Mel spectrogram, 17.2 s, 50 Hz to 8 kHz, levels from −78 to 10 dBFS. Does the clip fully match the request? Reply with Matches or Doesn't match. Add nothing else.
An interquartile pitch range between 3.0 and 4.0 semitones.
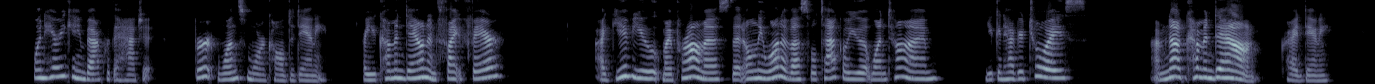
Doesn't match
